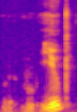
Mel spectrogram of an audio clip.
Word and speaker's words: Ryuk: Is it pronounced Ryuk? Ryuk, yeah.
